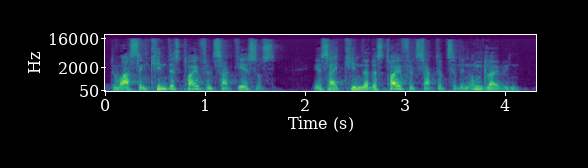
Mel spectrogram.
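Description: A man's voice: medium pitch, very animated, fast, darkish tone. A man preaching a sermon with emphasis and humorous asides, often asking the congregation for agreement.

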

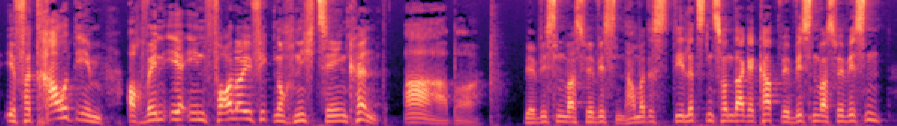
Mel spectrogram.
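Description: A middle-aged pastor preaching a sermon, lively, acting out little dialogues. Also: male voice, fairly high pitch, fairly quick, hardly any pauses.

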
